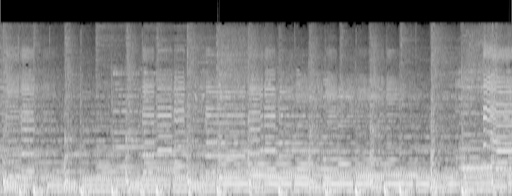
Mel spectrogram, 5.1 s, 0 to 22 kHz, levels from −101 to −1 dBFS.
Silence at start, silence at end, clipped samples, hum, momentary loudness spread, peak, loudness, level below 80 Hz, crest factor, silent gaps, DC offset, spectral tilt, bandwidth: 0 s; 0 s; under 0.1%; none; 4 LU; 0 dBFS; -14 LUFS; -22 dBFS; 14 dB; none; under 0.1%; -5 dB/octave; 14 kHz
